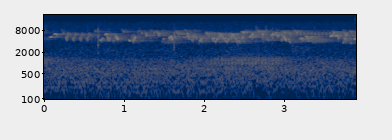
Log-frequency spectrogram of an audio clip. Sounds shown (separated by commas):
woodpecker drumming, Pacific Wren song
